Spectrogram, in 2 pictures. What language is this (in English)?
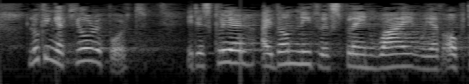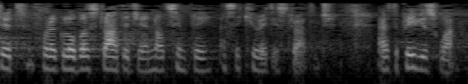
English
